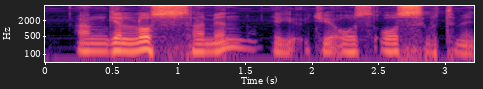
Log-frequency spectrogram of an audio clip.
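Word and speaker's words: ἄγγελος: 또 앙겔이라고 읽지 않고 앵글로색손족들 발음하는 습관을 따라서 angel 또 그렇게 읽어요. 그냥 라틴어식으로 앙겔 그러면 될 거 아니에요? 말을 좀 어떻게 이상하게 이게 변형시켜서 말을 해요. 앙겔로스 하면 여기 뒤에 오스 붙으면 이제 천사입니다.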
